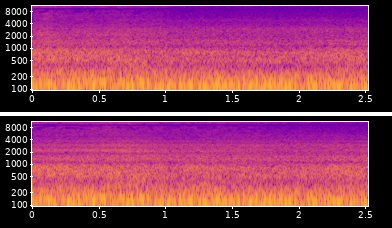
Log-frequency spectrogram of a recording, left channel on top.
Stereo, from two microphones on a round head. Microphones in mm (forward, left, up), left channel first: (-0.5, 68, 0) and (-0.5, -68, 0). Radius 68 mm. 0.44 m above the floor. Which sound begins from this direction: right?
An aircraft, at 0.0 s.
